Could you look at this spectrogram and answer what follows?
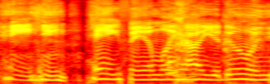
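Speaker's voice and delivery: hammed-up cheery nerd greeting; nerdy son greeting. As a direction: bounce in like an eager nerdy son. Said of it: "I'm like".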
